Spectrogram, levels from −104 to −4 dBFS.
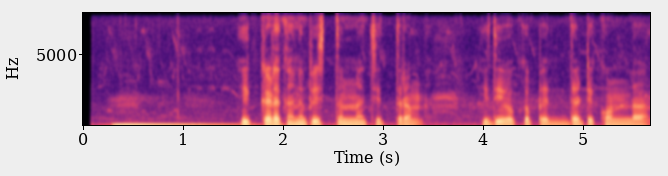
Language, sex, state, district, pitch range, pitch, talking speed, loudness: Telugu, male, Andhra Pradesh, Sri Satya Sai, 140-160 Hz, 155 Hz, 75 wpm, -18 LUFS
